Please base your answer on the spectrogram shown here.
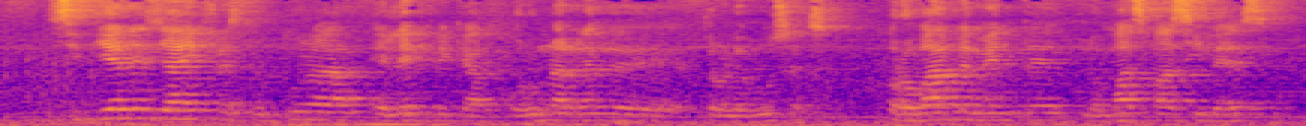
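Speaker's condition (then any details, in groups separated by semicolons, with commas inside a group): No condition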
